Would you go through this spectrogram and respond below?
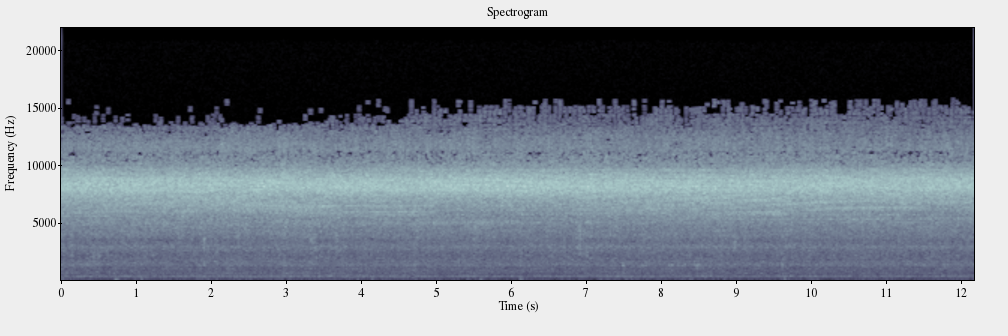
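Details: Continuous buzzing of Japanese honey bees fanning through a hot day, a smooth unbroken hum layered under a bright, steady high-pitched hiss.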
